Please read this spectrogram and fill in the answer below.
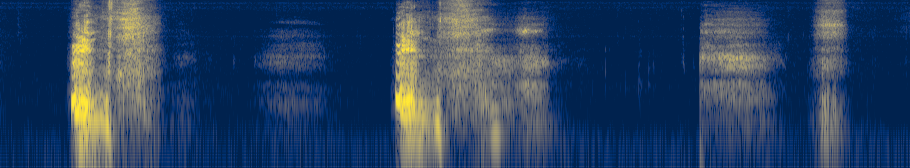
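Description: Two forceful sneezes with sharp intakes, followed by a couple of softer breathy sounds; a short sneezing fit.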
